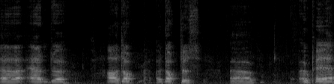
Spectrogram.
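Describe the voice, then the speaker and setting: A woman with a fairly low pitch speaks at a very slow pace, leaving long, frequent pauses. Her intonation is monotone and flat. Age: 80s+. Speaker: elderly interviewee recounting memories. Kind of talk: oral history interview. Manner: halting, many hesitations.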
